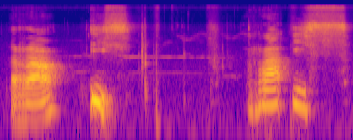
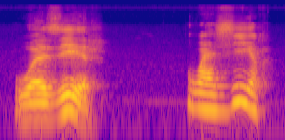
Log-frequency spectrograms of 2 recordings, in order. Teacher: le R français, on le prononce R roulé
